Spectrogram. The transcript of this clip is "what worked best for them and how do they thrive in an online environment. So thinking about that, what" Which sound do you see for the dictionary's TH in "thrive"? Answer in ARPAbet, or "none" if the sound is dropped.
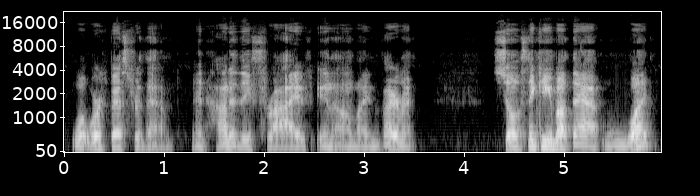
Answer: TH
